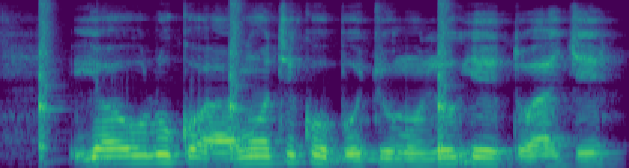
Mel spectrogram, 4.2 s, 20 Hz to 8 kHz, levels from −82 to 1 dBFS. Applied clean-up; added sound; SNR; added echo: none; Snare drum; 14 dB; reverberation time 0.4 s.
